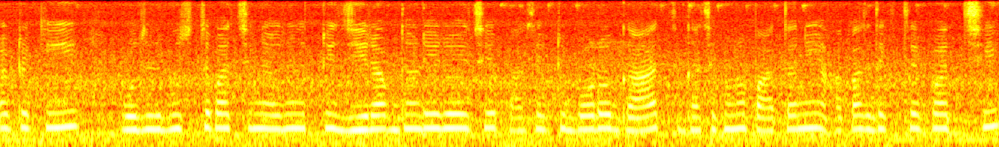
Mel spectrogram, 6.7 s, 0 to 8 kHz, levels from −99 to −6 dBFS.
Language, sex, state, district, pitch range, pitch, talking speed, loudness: Bengali, female, West Bengal, Paschim Medinipur, 245-270 Hz, 260 Hz, 200 wpm, -14 LUFS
